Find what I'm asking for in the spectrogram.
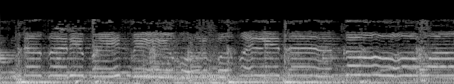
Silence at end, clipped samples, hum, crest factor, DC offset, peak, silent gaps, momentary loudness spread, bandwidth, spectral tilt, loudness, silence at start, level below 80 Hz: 0 s; under 0.1%; none; 10 dB; under 0.1%; -6 dBFS; none; 2 LU; 8.8 kHz; -6 dB/octave; -17 LUFS; 0 s; -26 dBFS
